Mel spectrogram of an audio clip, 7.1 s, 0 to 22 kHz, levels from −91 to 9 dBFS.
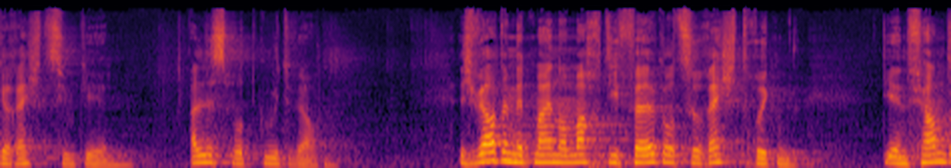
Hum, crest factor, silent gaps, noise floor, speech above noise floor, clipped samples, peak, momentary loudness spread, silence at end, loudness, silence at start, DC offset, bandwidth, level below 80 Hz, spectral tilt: none; 18 dB; none; -56 dBFS; 36 dB; under 0.1%; -4 dBFS; 14 LU; 0 s; -21 LUFS; 0 s; under 0.1%; 17.5 kHz; -58 dBFS; -5 dB/octave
